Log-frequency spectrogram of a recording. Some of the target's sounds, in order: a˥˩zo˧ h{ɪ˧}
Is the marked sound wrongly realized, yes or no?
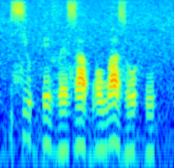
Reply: no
